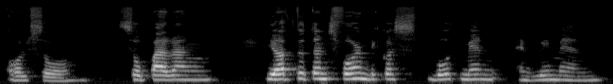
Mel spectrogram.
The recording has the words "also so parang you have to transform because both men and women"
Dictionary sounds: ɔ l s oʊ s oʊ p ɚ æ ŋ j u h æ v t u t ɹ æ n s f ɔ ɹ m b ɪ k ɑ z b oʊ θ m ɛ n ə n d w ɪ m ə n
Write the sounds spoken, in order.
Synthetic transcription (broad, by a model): ɔ l s oʊ s oʊ p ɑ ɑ ŋ j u h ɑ p t u t ɹ æ n s f ɔ ɹ m b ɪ k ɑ s b oʊ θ m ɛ n ə n d w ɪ m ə n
